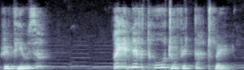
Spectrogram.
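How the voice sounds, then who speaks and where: A woman's voice: high voice, sing-song, unhurried. A woman playing a fierce, proud ancient Indian queen in a formal, theatrical play reading. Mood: curious. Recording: echoey, slightly dull, music underneath.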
